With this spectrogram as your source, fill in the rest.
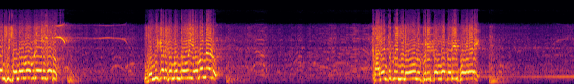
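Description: A large crowd murmurs and cheers in the distance.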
